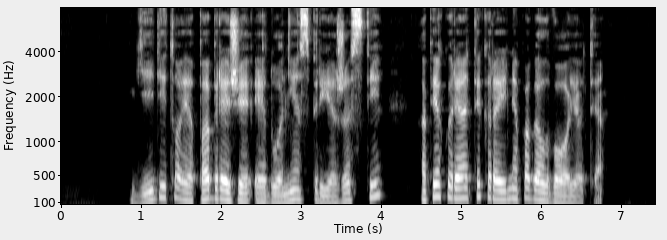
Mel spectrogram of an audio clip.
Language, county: Lithuanian, Utena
